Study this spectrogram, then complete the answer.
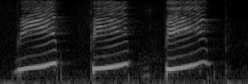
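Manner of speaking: very high imitated electronic beeping; oven timer beeps. Storyteller voicing the oven beeping, high timer sound. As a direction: mimic a timer going off. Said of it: "It was the oven beeping".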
